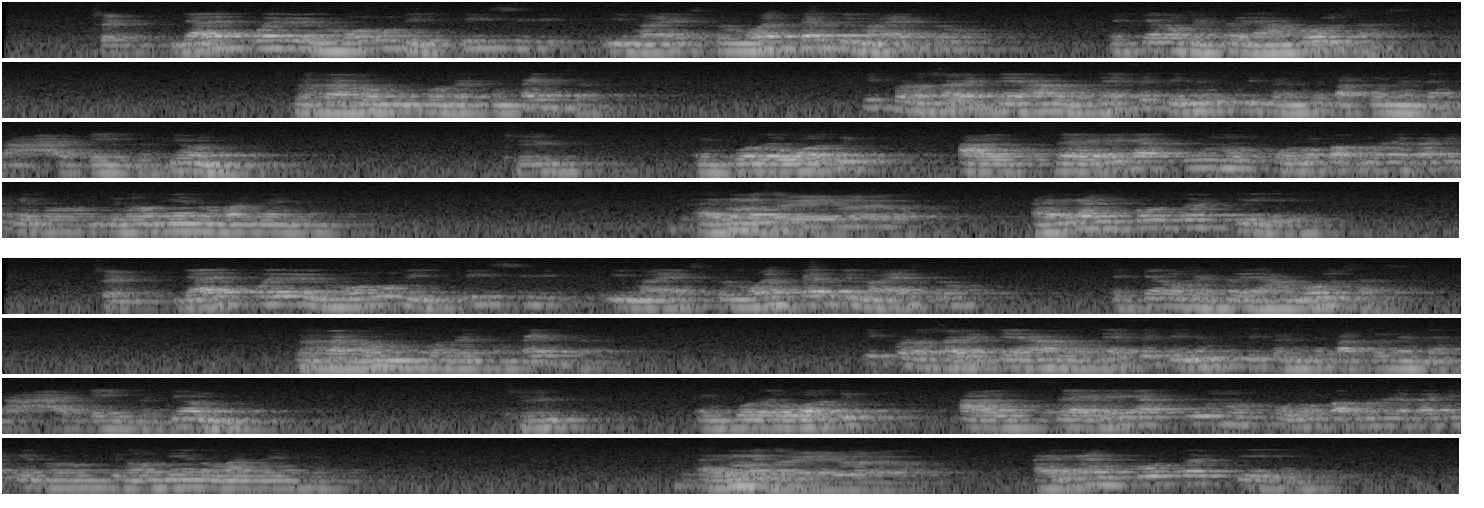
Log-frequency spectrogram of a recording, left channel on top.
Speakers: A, on the left; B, on the left.
A: Sí,
B: Ya después del modo difícil y maestro, modo experto y maestro, es que los jefes dejan bolsas, ¿verdad?
A: ajá,
B: Con, con recompensas. Y pero
A: sí,
B: sabe que ajá, los jefes tienen diferentes patrones de ataque y cuestiones.
A: sí.
B: En For the Vortex al- se agrega uno o dos patrones de ataque que no, que no tienen normalmente.
A: Eso
B: Agregan,
A: no lo sabía yo, la verdad.
B: agregan cosas que,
